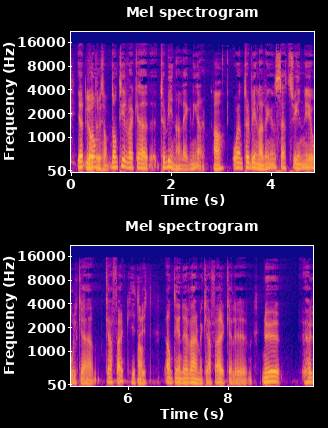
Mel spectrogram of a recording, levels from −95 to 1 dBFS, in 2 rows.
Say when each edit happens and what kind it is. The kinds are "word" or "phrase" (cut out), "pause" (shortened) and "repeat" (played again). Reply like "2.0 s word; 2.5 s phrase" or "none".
6.6 s pause; 8.6 s pause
